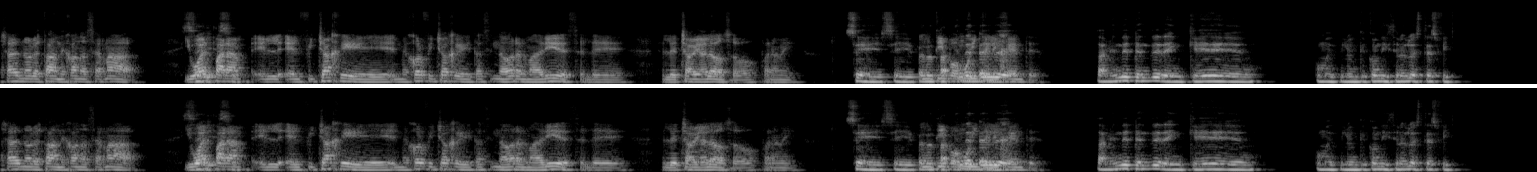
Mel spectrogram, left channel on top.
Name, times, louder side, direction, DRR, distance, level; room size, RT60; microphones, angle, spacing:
voice 1, 0.0-1.4 1.8-6.2 6.6-7.9 9.2-10.2, equal, 75° left, 2.5 m, -28 dB
voice 2, 1.8-2.4 8.5-10.2 11.0-12.6 13.2-14.5, left 1 dB, 15° left, 1.0 m, -26 dB
6.4 x 4.4 x 6.2 m
head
